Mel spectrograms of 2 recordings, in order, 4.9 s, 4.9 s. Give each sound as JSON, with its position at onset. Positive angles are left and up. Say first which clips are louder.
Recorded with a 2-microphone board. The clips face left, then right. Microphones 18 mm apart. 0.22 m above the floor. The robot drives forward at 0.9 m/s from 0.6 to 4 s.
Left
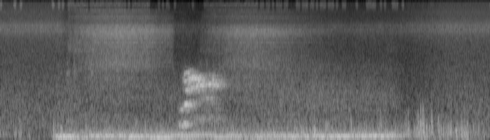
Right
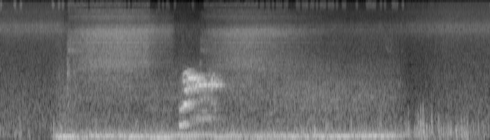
{"t": 1.8, "sound": "a cat meowing", "louder": "right 4 dB", "side_deg": -80, "distance_m": 4.5}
